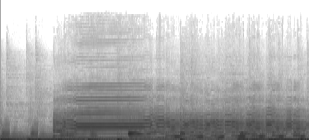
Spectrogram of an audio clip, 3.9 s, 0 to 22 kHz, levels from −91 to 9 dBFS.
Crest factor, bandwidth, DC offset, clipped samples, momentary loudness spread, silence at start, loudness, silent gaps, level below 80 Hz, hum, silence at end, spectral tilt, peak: 14 dB; 13.5 kHz; under 0.1%; under 0.1%; 3 LU; 0 s; -15 LUFS; none; -28 dBFS; 50 Hz at -30 dBFS; 0 s; -5 dB/octave; -2 dBFS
